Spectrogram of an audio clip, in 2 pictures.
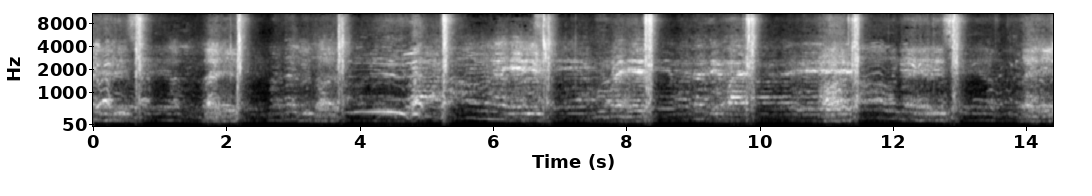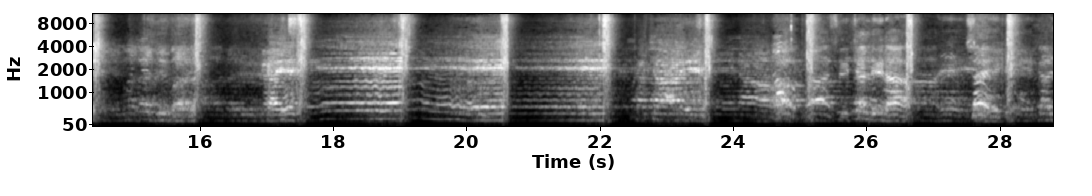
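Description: A crowd of men beats their chests in a steady rhythm.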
